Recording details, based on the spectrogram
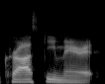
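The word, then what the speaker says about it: Croskey-Merritt: Bill Kroski Merritt.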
